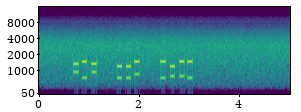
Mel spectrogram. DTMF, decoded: 030 119 3463

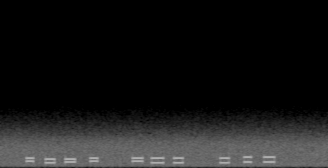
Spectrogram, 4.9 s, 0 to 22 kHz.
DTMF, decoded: 0470 055 599

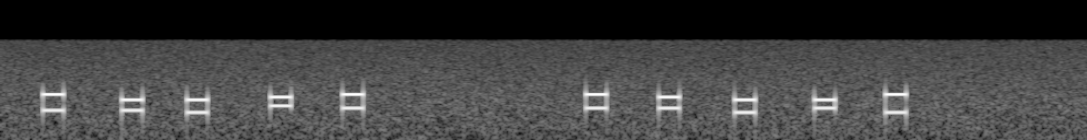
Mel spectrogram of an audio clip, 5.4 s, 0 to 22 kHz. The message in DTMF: 64109 98173

